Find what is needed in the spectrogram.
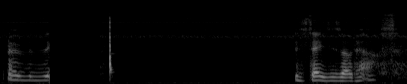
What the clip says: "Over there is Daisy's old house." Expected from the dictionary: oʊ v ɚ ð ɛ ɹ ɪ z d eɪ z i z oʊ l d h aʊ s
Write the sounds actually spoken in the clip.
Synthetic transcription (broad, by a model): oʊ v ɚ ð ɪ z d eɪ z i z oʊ d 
